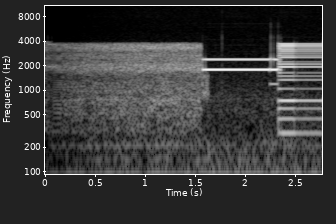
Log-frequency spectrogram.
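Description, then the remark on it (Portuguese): An electronic five-second radio tone signal: a harsh, buzzy static hiss for about a second and a half, then a steady high pure tone, ending in a brighter, louder chord of electronic beeps. No voices. “Atenção para o toque de 5 segundos!”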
